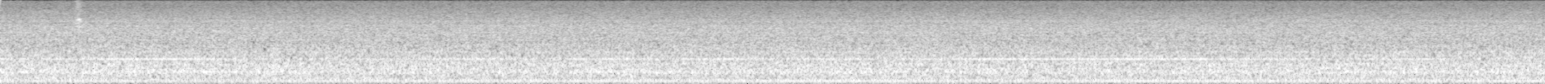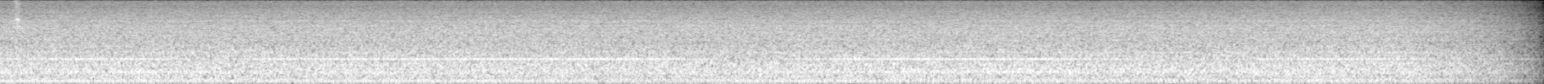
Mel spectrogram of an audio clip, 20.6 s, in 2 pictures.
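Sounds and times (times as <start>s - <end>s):
computer data center room ambience: 0.0s - 20.5s.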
